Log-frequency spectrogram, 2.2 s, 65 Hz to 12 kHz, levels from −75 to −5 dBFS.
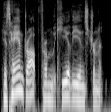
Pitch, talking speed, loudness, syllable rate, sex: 125 Hz, 245 wpm, -18 LUFS, 5.9 syllables/s, male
